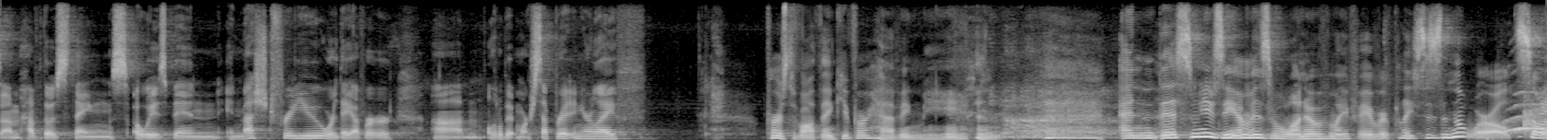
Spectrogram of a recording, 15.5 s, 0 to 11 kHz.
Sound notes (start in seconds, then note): 9.8 audience laughs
